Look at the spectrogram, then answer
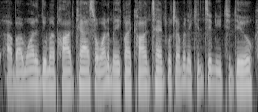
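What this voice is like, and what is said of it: Congested, hoarse, strained voice. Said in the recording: “I have a blocked nose. ... I have a sore throat, losing my voice.”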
